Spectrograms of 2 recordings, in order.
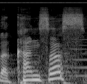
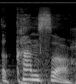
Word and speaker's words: Arkansas: And yes, did I say what, a Kansas? It is pronounced a cancer.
